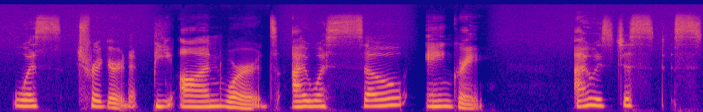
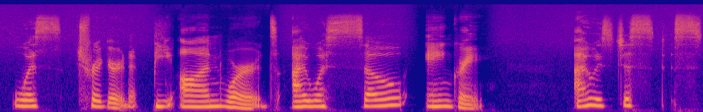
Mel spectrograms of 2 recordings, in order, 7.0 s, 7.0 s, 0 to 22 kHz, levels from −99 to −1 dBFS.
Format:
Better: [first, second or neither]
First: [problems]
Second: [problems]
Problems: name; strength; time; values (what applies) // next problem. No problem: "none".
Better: neither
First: hiss; faint; until 1.5 s, from 3 to 4 s and from 5 s on; 30 dB below the speech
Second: hiss; faint; until 1.5 s, from 3 to 4 s and from 5 s on; 30 dB below the speech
